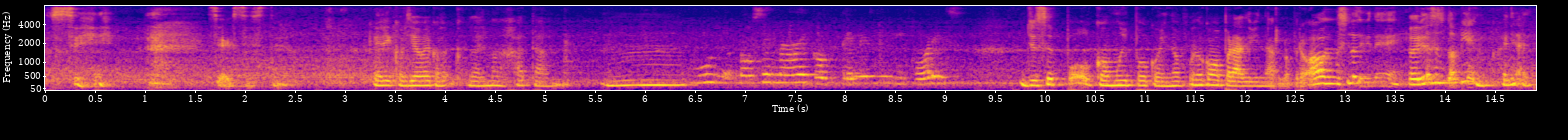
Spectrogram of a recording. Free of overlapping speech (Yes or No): Yes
